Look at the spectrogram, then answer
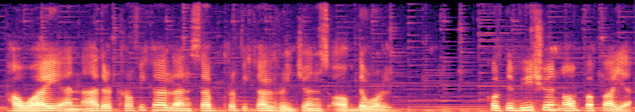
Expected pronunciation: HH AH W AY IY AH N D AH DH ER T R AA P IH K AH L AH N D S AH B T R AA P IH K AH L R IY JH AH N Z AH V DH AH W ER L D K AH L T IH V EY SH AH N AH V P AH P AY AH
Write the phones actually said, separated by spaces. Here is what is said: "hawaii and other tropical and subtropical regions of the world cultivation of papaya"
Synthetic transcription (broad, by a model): HH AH W AY AH N D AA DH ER T R AA P IH K AH L AH N D S AH B T R AA P IH K AH L R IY JH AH N S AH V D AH W ER L D K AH L T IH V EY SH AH N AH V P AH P AY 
